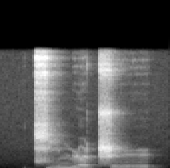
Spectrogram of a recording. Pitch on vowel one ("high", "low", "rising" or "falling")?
high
